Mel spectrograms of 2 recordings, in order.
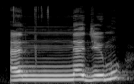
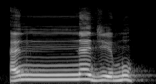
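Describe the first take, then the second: Both takes have the same delivery.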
